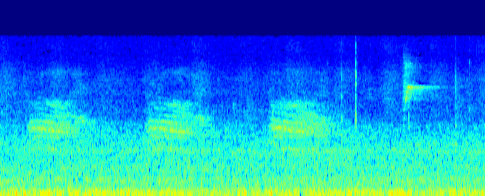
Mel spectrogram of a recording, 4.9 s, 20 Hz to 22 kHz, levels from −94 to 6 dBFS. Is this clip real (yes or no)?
yes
